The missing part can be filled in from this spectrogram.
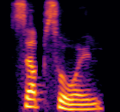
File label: "subsoil", Indian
